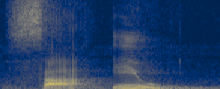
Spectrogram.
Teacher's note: a letra i tem o som mais forte então a letra U ela é mais fraca ela é uma semivogal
